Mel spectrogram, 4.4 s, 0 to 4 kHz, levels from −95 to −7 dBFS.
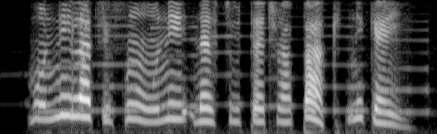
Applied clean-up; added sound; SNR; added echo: neural mask model RNNoise.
